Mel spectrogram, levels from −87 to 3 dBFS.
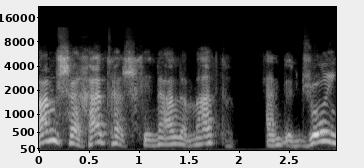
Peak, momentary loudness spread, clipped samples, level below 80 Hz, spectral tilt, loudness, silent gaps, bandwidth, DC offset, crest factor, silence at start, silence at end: -6 dBFS; 12 LU; under 0.1%; -74 dBFS; -4.5 dB/octave; -24 LUFS; none; 10.5 kHz; under 0.1%; 18 dB; 0 s; 0 s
